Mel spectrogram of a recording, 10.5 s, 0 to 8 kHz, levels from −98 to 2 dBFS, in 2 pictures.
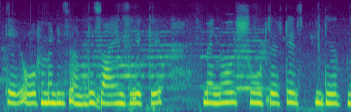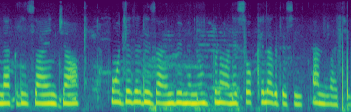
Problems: constant background noise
